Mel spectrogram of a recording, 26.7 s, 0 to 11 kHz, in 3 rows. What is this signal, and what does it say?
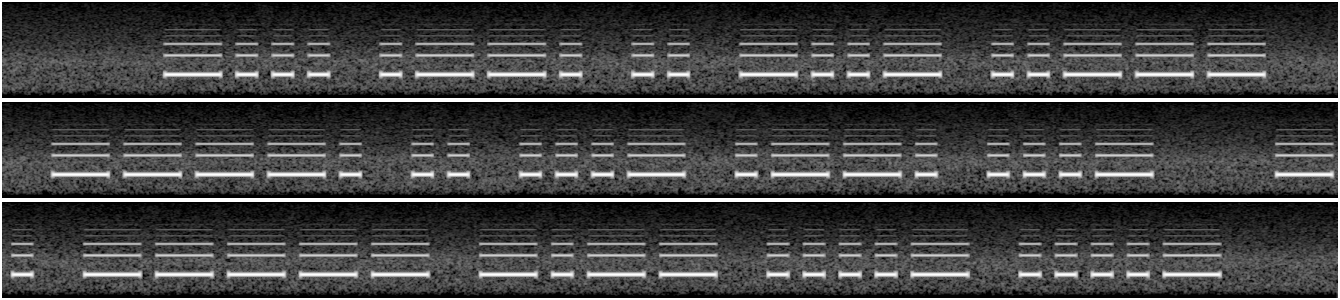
Morse code, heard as a keyed tone, machine-sent, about 10 wpm, 820 Hz. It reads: BPIX2 9IVPV N0Y44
